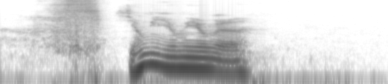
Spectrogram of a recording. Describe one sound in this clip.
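A man speaks in a deep, low voice.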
